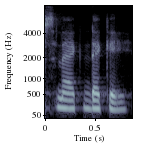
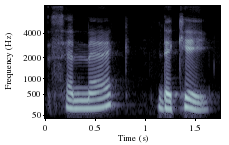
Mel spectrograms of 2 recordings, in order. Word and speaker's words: synecdoche: So the first we will learn about synecdoche. The pronunciation of this word is synecdoche.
